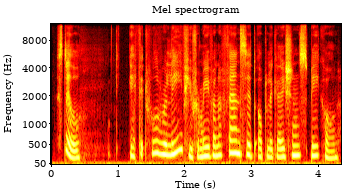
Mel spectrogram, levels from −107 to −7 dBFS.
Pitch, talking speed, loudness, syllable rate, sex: 230 Hz, 180 wpm, -16 LUFS, 5.8 syllables/s, female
